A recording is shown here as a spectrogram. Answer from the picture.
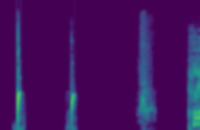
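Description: Two short, rising cartoon pop sound effects about half a second apart, then a soft click about a second and a half in.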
